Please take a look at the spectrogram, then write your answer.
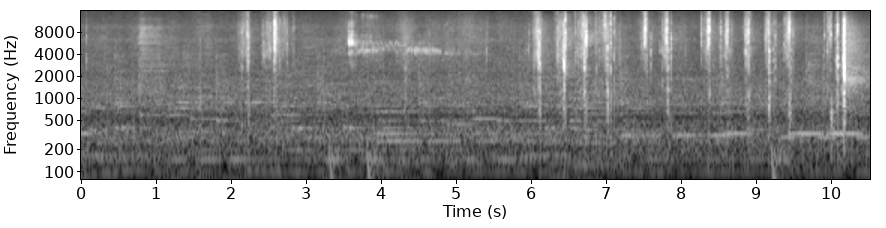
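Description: Tarot cards being shuffled by hand in a steady run of crisp riffles and snaps, close and fairly quiet, with no talk over them.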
